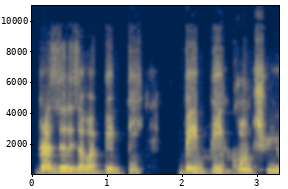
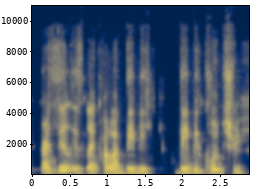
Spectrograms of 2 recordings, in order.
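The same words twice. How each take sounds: First: Slow it down to hammer the point; slow emphatic. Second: Said in the usual way. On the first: Real, not acted.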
